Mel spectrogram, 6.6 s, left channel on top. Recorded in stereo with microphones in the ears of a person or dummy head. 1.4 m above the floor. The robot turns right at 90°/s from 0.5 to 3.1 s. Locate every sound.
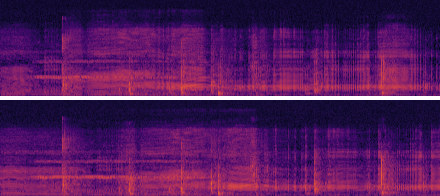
0.9 s footsteps: centre (ahead or behind), 1.9 m; by 6.4 s 30° right (ahead or behind), 6 m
